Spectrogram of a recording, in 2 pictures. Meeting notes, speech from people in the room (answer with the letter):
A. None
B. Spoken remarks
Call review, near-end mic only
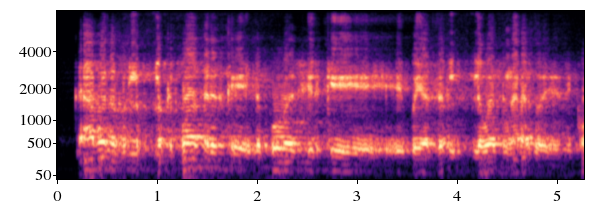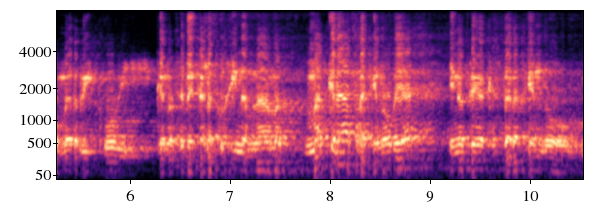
A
